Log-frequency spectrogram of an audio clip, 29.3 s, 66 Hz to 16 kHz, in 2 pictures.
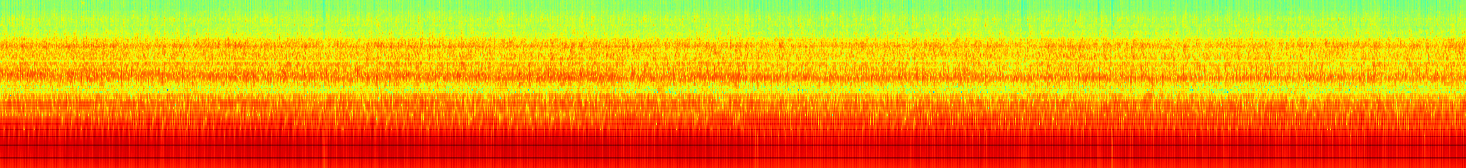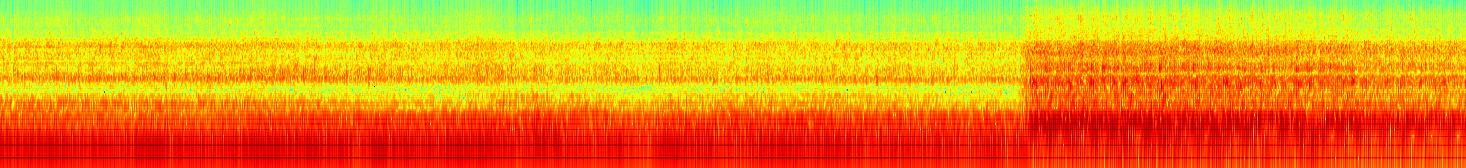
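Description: Nissan GT-R R35's twin-turbo V6 idling steadily with a deep, even exhaust note. About four seconds before the end it sounds closer and brighter.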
